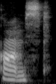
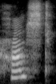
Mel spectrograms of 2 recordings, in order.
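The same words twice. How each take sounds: First: The ending is pronounced with a plain 'st' sound. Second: The ending is pronounced with an 'sht' sound. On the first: The speaker calls it right. "होगा" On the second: The speaker calls it wrong. "के बजाय"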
